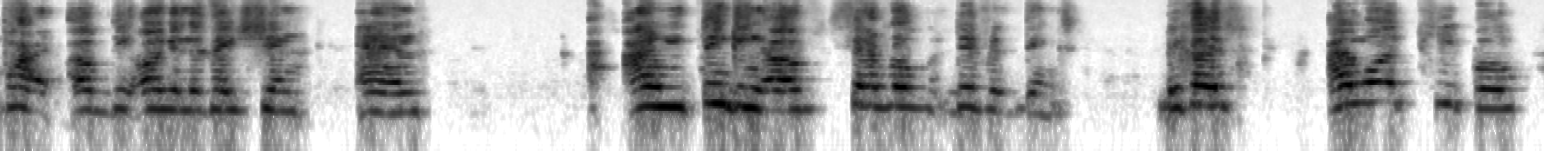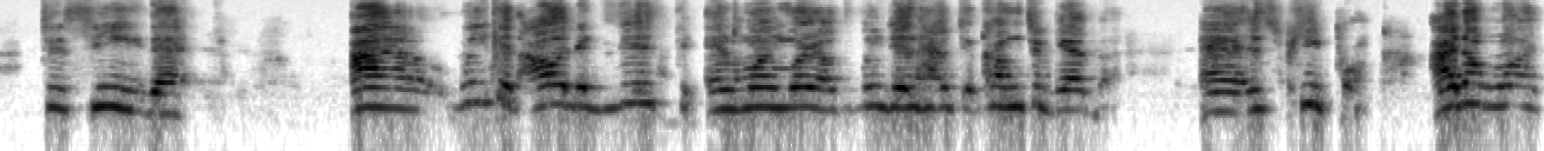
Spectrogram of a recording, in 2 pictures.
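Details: Adult man with cerebral palsy who uses a wheelchair, whose family was told by doctors at birth that he would not be able to speak; dysarthric speech (cerebral palsy).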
